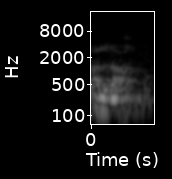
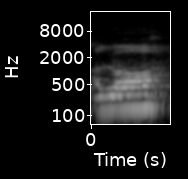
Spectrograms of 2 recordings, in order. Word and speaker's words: Allah: If the letter before lam has a fatah, then you have to pronounce Allah with heavy mouth, full mouth. Like in the azan, you have Allah, like your mouth is full. Okay? But if there is a kasra, then you pronounce lam softly. Okay? Kitabillah, billah. Okay? Fatah, heavy sound. Kasra, soft sound.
